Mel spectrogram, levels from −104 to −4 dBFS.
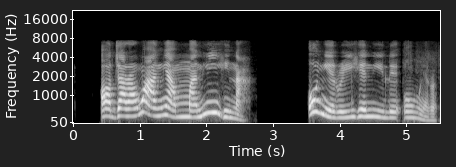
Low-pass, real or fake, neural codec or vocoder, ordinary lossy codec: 7.2 kHz; real; none; none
